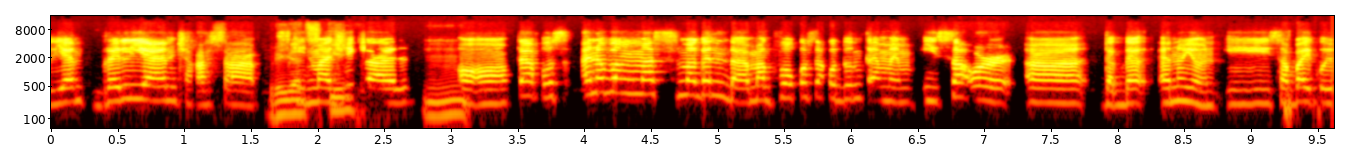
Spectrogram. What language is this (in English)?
Filipino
